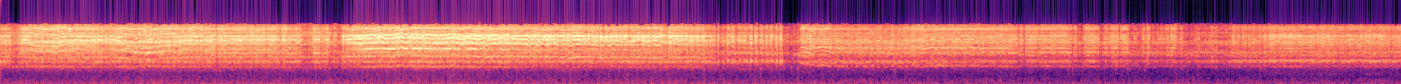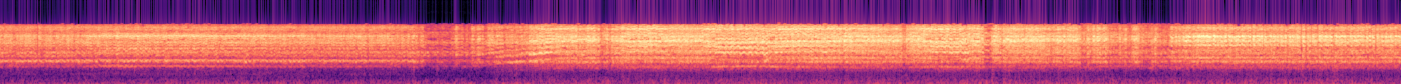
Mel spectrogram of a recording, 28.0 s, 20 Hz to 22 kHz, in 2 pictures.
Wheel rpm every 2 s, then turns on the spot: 200, 200, 200, 180, 120, 110, 100, 110, 110, 140, 190, 190, 190, 190.
none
